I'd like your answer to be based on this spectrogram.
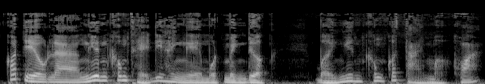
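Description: A man narrating an audiobook story in an expressive, dramatic storytelling manner. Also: fairly low pitch, moderate pace, slight background noise.

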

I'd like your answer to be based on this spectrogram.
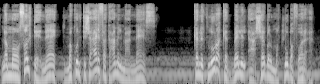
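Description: A man's voice: mid-range voice, sing-song, very fast, darkish tone, soft background music. A man with an Egyptian accent narrating a first-person horror story, fearful and stammering. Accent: Egyptian Arabic.

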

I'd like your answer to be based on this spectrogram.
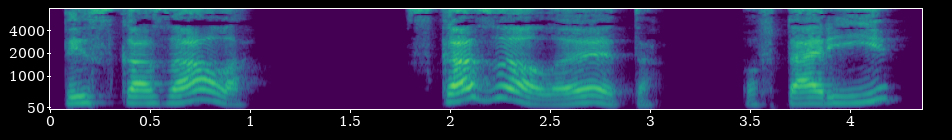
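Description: A woman voicing a passionate, devoted adult man who speaks insistently and tenderly in a husky low murmur, for an audiobook romance. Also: animated, takes it slowly, darkish tone, heavily acted. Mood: demanding.

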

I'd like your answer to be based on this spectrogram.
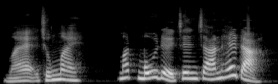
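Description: A woman voicing a drunk, bullying man who shouts slurred abuse in speech, as an audiobook character. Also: medium pitch, animated, brisk, voice pushed up, natural voice. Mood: drunk, furious.

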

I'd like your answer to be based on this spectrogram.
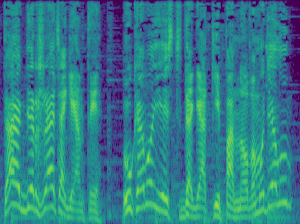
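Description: A man's voice: high voice, wildly swooping pitch, moderate pace, sharp tone, faint music behind, voice pushed up, heavily acted. A man voicing a boastful, bossy little male house-spirit detective who takes himself very seriously. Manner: grandly self-important, bossy exclamations.

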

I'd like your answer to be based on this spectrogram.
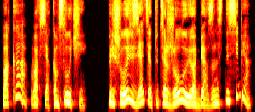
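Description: A woman's voice: lowish voice, sing-song, moderate pace, mellow, dry recording, studio quality. A woman voicing a smug, vengeful old male healer who drawls and gloats. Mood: stern lecturing.

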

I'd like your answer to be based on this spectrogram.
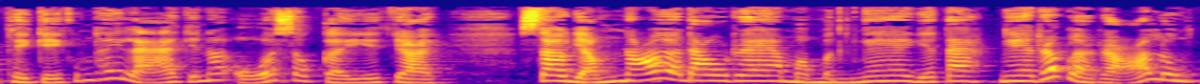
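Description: A woman with a Southern Vietnamese accent tells a ghost story, chatting with her listeners as she goes. Her voice sits on the high side and swoops up and down with a lot of expression. The telling feels casual and conversational. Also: fairly bright tone. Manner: chatty, addresses listeners directly.

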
